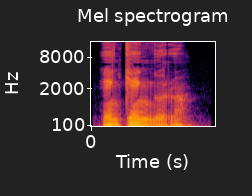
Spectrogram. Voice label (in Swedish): "En känguru" "Kenguru"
